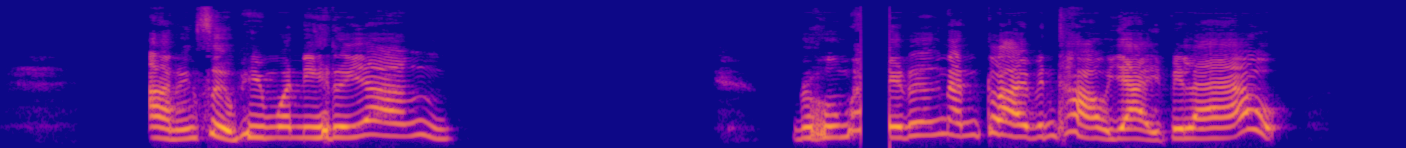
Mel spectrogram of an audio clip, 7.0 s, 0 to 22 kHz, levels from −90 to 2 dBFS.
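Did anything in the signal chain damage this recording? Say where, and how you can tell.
Yes. The wireless playback link likely suffered a Bluetooth stall: interference delayed packets, the headphone buffer ran empty, and output halted until retransmissions arrived. The speech drops to silence for about 145 ms, from 4.30 to 4.45 s, then resumes abruptly.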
